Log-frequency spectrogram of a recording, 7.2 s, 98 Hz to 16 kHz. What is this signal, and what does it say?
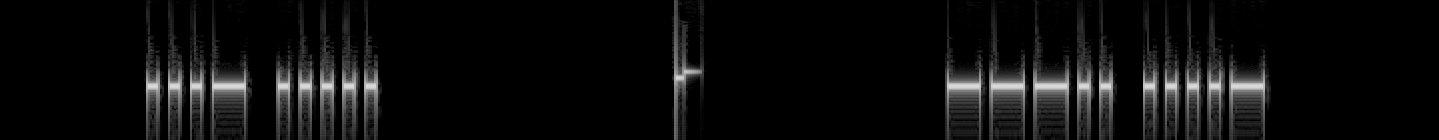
Morse code, heard as a keyed tone, about 22 wpm, 700 Hz. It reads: V5 84
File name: practice / 22wpm / Two Letter-Number Combinations - 22wpm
